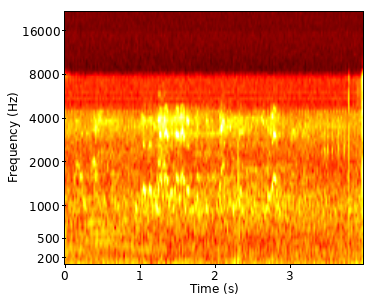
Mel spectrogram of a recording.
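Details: Black-necked swan giving a few soft, nasal honking calls mid-clip, partly buried in steady low rumbling background noise.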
